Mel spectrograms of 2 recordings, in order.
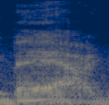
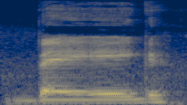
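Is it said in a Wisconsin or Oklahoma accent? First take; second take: Oklahoma; Wisconsin. First: It is said in an Oklahoma accent. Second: It is said in a Wisconsin accent.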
